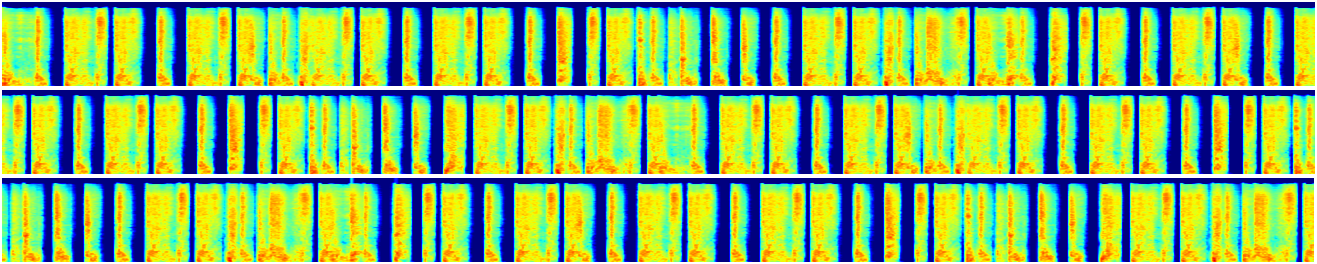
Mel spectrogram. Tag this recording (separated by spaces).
Heavy Loop Top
